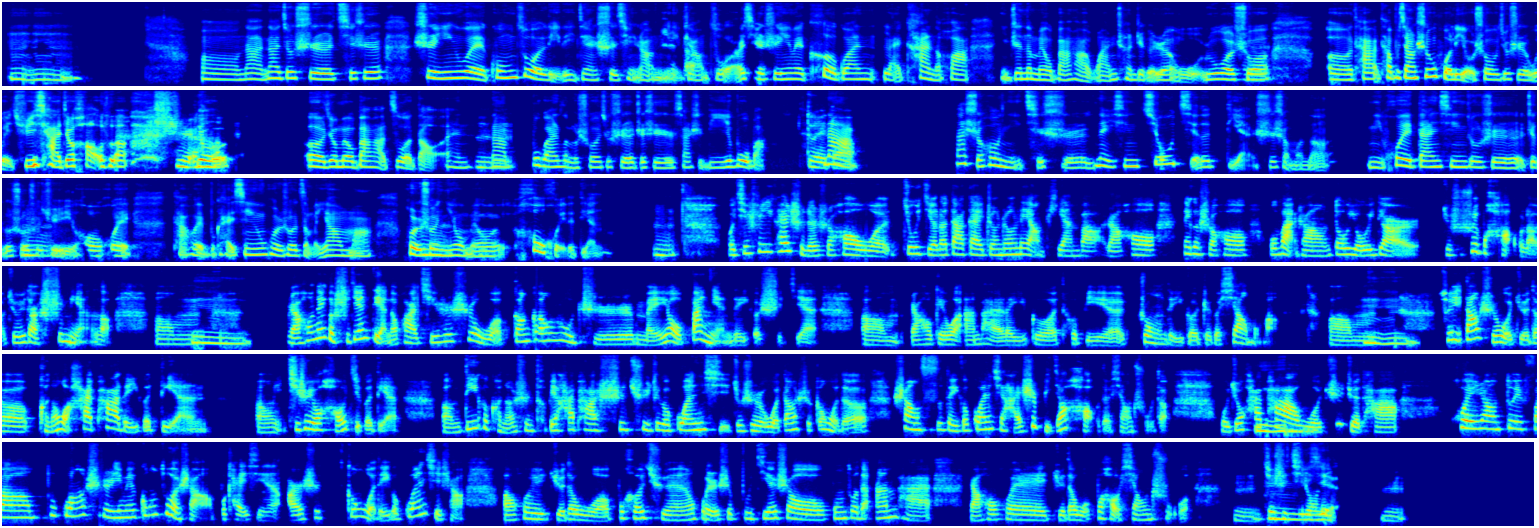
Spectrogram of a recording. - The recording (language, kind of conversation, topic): Chinese, podcast, 你是怎么学会说“不”的？
- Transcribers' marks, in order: laughing while speaking: "下就好了"; chuckle; laugh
